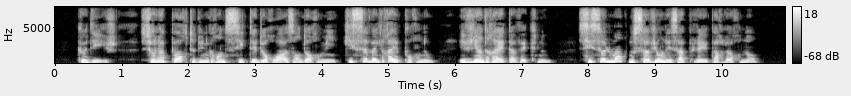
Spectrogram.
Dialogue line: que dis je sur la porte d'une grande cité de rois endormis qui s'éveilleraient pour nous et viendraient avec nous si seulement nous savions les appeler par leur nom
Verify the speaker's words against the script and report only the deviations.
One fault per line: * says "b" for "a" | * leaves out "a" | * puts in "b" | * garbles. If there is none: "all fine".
all fine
